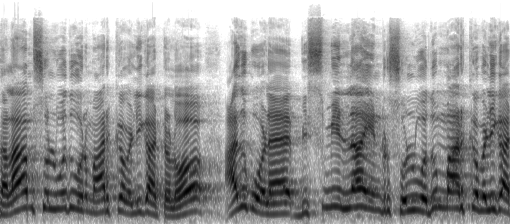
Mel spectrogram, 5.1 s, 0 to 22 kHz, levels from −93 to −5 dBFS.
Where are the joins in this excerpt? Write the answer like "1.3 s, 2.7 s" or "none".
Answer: none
